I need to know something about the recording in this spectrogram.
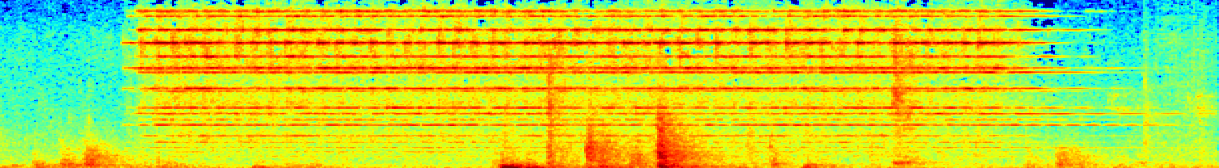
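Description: Small bells ring brightly, echoing in a large hall.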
